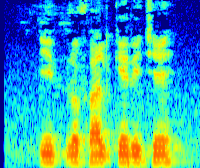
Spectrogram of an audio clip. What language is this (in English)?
Goaria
